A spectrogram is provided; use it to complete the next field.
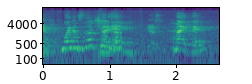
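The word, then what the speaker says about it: Mayte: Maite. Yes. Maite. Mai Tai? Maid, Maite. But Maite is, how to spell it for me?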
